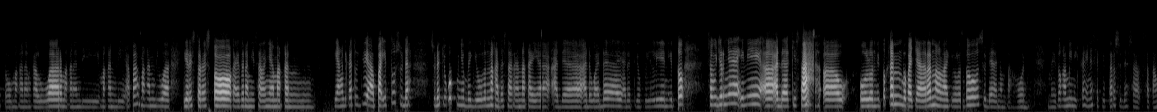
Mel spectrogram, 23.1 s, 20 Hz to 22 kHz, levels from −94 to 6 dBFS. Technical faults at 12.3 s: none

